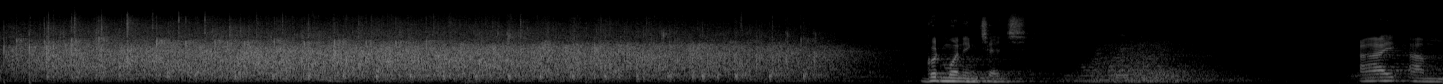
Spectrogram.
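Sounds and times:
church congregation clapping to welcome a visiting synod leader from Malawi: 0.0 - 8.8
speech: 9.3 - 10.4, 13.8 - 14.4.

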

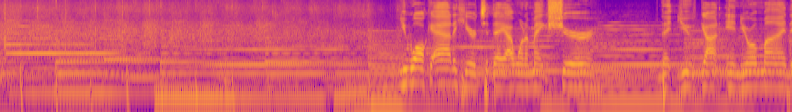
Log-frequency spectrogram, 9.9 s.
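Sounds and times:
audience clapping hands in praise: 0.0 - 5.0
music with sustained chords and a stepping bass line: 0.0 - 9.9
speech: 5.0 - 7.6, 8.2 - 9.9.

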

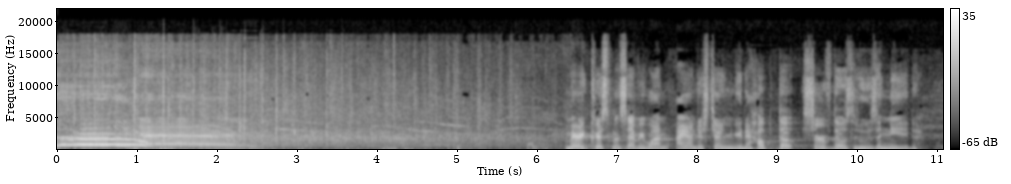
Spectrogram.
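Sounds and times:
crowd applause at a Christmas outreach evening: 0.0 - 6.8
speech: 6.7 - 10.9.

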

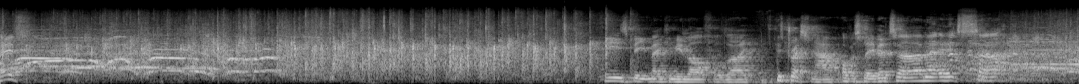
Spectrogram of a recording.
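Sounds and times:
audience applause: 0.0 - 6.1, 9.7 - 10.7
speech: 6.1 - 10.5
laughter: 9.3 - 10.7.

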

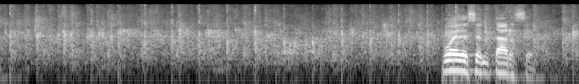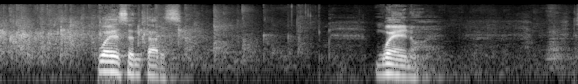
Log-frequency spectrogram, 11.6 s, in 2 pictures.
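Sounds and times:
audience applause: 0.0 - 9.0
speech: 4.4 - 5.5, 6.8 - 7.7, 9.6 - 10.2.

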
